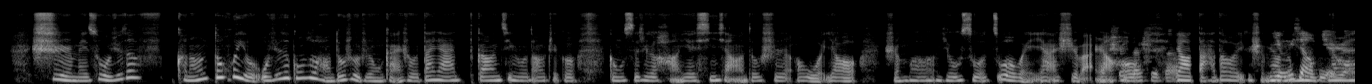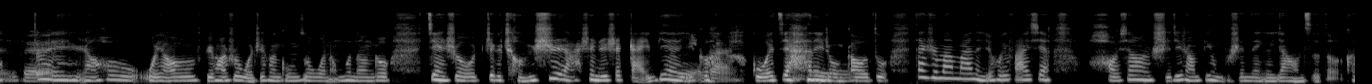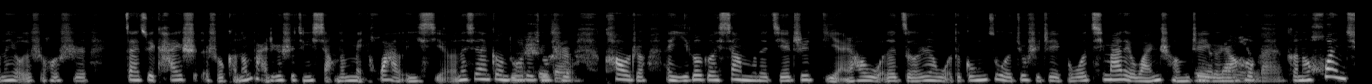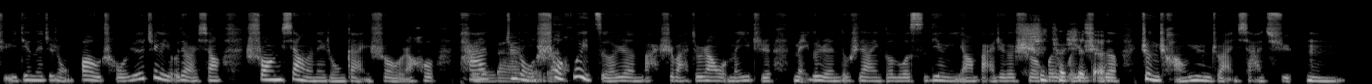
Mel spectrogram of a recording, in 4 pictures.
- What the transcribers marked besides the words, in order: none
- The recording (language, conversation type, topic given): Chinese, podcast, 热情和责任，你会更看重哪个？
